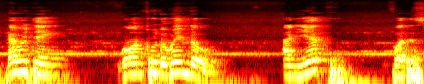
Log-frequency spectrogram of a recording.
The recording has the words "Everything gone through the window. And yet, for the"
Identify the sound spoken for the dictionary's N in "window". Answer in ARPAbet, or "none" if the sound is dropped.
N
